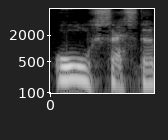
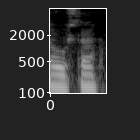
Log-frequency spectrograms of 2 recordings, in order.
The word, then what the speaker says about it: Alcester: back i need to stop at ulster or all sester but it's pronounced ulster um and i think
